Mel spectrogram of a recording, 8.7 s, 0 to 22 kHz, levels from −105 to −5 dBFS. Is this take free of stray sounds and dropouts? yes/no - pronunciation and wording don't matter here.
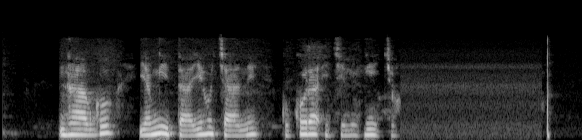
yes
